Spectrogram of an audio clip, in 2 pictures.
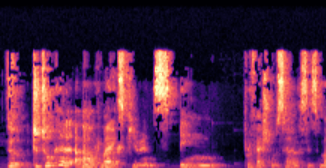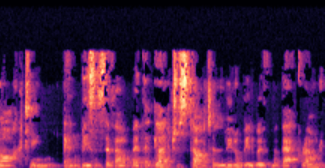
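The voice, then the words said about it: Brazilian accent in English. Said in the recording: “You will notice an accent. I am originally from Brazil”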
